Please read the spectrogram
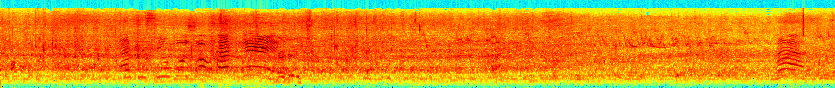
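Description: Shallow, muddy lake water sloshing and trickling around someone wading through it, a steady watery wash with a few short splashes.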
